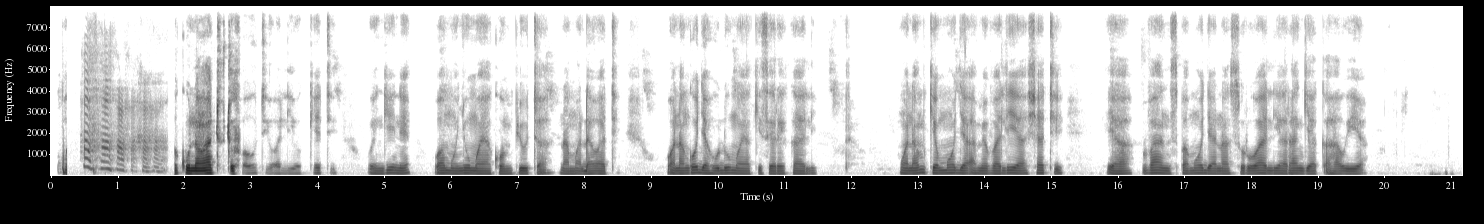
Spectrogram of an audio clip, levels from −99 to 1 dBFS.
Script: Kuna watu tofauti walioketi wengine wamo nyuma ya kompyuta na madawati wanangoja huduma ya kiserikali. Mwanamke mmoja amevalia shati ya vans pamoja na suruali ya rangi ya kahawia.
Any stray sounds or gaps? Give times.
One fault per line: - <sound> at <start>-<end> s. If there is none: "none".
- laugh at 0.4-1.8 s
